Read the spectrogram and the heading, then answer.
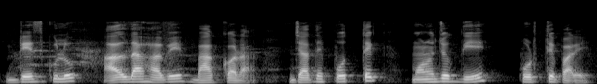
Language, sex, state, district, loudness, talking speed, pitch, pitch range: Bengali, male, West Bengal, Alipurduar, -19 LUFS, 100 wpm, 120 Hz, 105-135 Hz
